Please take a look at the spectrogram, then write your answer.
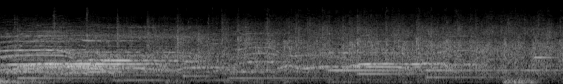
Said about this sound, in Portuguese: Esse aplauso com certeza é para você.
